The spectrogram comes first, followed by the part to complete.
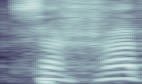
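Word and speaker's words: שחת: Esta palabra corromper es la palabra hebrea sachat. Sahat con s de Samuel y ch. Sachat. Sahat se pronuncia, que significa corrupción moral.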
